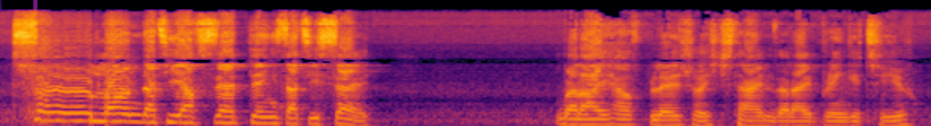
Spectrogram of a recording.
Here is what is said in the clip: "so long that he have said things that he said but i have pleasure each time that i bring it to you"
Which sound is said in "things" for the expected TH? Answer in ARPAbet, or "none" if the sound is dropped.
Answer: TH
